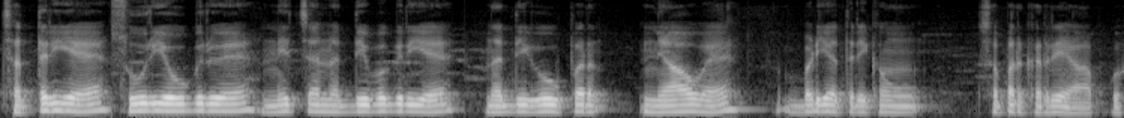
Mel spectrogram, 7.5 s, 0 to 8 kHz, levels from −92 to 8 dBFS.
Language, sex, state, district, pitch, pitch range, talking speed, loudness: Hindi, female, Rajasthan, Churu, 120 Hz, 110-130 Hz, 185 wpm, -17 LUFS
